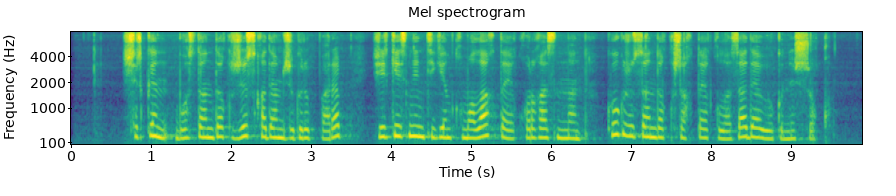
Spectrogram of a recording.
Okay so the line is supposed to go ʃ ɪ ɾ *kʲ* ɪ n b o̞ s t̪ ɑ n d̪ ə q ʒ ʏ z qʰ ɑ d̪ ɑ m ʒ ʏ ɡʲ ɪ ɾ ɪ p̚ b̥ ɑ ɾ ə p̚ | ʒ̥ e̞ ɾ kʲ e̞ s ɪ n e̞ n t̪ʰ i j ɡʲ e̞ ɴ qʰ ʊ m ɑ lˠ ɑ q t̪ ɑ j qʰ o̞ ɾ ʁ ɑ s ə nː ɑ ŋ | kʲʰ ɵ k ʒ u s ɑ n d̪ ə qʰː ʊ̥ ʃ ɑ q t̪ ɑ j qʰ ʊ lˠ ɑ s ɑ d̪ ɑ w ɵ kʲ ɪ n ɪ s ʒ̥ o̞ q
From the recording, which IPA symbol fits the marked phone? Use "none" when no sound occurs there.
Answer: kʲ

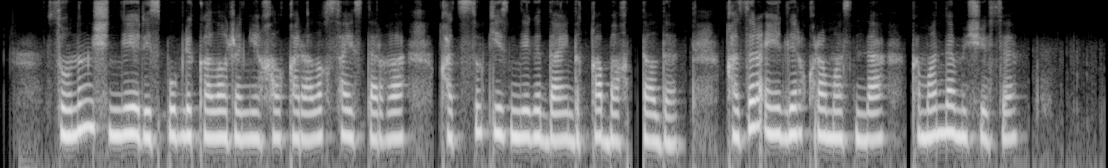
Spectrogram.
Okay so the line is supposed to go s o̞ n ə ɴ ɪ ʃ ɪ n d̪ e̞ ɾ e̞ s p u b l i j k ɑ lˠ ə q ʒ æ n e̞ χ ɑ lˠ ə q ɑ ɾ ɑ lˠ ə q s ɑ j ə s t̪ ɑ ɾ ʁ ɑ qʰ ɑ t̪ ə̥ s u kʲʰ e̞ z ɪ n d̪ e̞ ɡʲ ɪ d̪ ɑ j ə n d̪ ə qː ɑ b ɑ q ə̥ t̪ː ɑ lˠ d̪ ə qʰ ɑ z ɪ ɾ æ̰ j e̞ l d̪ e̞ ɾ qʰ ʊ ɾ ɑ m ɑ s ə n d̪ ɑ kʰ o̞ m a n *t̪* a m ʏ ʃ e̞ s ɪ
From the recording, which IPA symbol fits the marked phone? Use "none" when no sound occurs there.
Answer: d̪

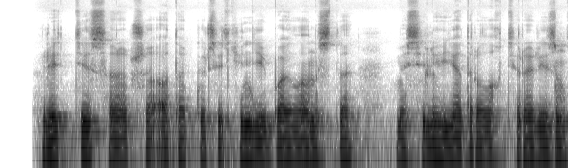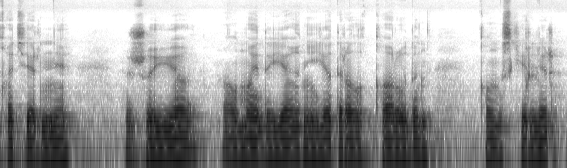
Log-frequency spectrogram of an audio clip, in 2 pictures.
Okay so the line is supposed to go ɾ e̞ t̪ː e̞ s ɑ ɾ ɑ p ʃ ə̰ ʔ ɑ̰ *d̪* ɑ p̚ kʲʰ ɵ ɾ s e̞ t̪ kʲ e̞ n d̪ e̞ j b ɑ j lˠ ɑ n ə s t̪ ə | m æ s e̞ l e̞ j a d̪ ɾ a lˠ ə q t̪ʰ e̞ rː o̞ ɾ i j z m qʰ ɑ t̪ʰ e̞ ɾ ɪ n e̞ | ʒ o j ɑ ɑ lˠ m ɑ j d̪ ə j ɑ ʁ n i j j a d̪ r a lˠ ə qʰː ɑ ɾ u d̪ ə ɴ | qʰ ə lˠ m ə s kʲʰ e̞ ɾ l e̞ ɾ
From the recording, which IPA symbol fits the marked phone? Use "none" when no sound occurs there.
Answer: t̪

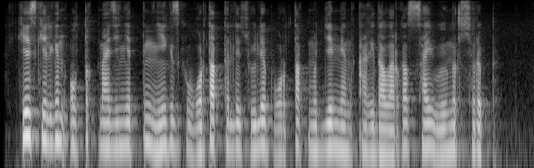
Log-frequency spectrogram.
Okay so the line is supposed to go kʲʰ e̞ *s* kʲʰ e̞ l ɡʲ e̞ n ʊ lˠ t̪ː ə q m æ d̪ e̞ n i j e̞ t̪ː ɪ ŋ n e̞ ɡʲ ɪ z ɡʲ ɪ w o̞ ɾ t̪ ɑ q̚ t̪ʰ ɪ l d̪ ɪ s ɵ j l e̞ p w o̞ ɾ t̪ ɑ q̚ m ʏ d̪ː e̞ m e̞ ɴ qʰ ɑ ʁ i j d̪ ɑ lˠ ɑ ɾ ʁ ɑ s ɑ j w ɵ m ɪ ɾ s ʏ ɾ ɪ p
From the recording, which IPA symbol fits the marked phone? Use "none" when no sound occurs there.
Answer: z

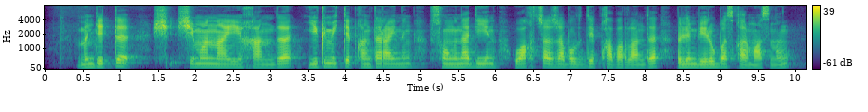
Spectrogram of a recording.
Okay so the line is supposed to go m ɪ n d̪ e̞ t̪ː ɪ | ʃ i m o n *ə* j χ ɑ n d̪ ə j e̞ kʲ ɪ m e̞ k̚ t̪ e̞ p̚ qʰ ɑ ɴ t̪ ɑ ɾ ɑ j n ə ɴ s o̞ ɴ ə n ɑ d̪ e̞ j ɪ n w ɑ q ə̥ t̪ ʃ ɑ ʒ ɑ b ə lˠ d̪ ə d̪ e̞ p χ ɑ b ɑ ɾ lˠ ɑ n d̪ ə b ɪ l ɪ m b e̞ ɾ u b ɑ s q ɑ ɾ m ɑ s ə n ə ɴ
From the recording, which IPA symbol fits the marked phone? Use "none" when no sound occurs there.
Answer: ɑ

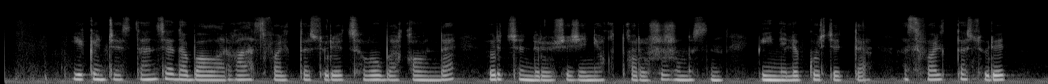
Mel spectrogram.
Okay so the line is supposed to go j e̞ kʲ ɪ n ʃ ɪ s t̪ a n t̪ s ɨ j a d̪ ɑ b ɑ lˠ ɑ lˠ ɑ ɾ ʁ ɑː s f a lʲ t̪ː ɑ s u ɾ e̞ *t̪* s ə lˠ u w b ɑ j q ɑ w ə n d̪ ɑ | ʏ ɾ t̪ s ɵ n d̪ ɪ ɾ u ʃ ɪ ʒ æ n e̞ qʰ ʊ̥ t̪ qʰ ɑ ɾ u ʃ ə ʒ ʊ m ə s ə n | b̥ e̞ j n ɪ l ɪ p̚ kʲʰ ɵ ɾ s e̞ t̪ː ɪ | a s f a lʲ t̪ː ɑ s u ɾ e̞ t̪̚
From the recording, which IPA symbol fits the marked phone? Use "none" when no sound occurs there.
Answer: t̪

